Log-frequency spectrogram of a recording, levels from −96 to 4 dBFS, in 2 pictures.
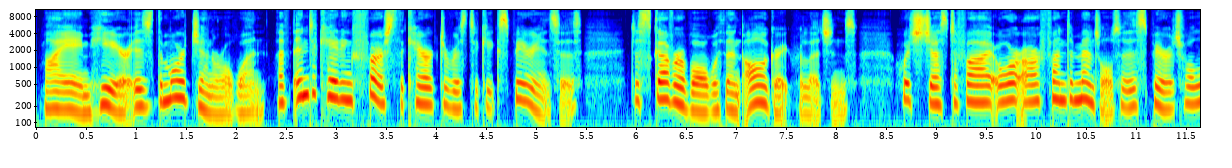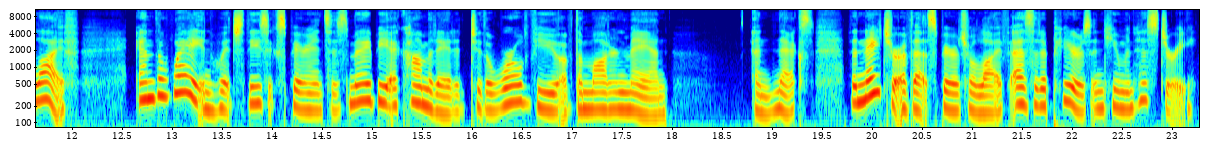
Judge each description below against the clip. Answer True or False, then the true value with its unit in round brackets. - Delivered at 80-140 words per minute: False (150 wpm)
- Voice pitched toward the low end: False (205 Hz)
